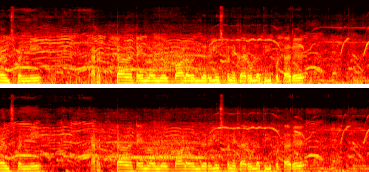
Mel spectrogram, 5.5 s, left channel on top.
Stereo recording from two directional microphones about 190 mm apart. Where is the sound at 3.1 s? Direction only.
15° left (ahead or behind).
